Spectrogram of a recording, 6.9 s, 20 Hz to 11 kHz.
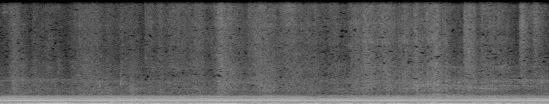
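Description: AP-226 aquarium air pump, a small mains-powered diaphragm pump, running with a steady buzzing hum.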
